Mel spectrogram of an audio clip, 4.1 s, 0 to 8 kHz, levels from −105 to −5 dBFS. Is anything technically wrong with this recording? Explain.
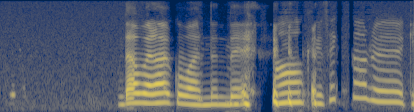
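Yes. Speech suppressed in double talk appears from 1.58 to 2.42 s, at 2.70 to 2.79 s, and at 3.51 to 3.56 s. The speech dips or cuts out, most deeply about 40 dB, but only about 10 dB in the last event. This is likely the echo canceller ducking the talker while the far side spoke. On a waveform it shows as sudden envelope holes, and on a spectrogram as vertical gaps.

An echo leak at 3.42 to 3.47 s leaves a faint copy, delayed 243 ms and about 40 dB below the speech. It is likely residual loudspeaker echo. On a spectrogram it appears as a dim, shifted repeat of earlier harmonics.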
